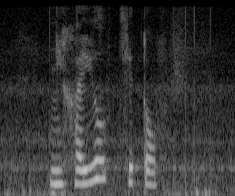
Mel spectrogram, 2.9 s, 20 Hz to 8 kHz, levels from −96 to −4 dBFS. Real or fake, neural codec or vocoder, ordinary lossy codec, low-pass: real; none; Opus, 64 kbps; 7.2 kHz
